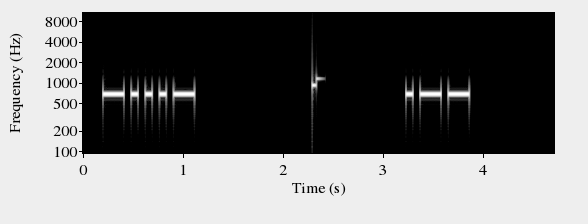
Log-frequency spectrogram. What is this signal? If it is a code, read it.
Morse code, heard as a keyed tone, about 17 wpm, 700 Hz. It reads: <BT> W
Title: Single Character (Letter:Number:Punctuation:Prosign) Alt 17wpm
